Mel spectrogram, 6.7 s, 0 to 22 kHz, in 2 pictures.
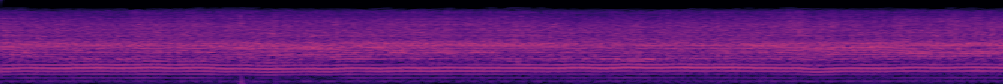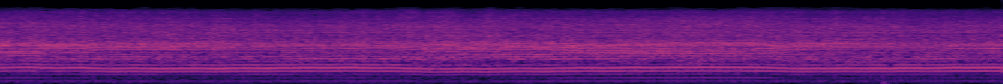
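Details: Ryobi RY253SS two-stroke trimmer, dumpster find, after carburetor replacement for a leaking carb, started at half choke; steady high-pitched buzz at even revs, no surging or misfire; engine running cleanly.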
